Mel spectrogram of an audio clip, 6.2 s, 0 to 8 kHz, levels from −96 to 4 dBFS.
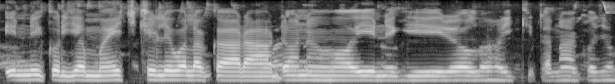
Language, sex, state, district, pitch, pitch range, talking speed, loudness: Bajjika, male, Bihar, Vaishali, 155 Hz, 150-160 Hz, 115 wpm, -14 LUFS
